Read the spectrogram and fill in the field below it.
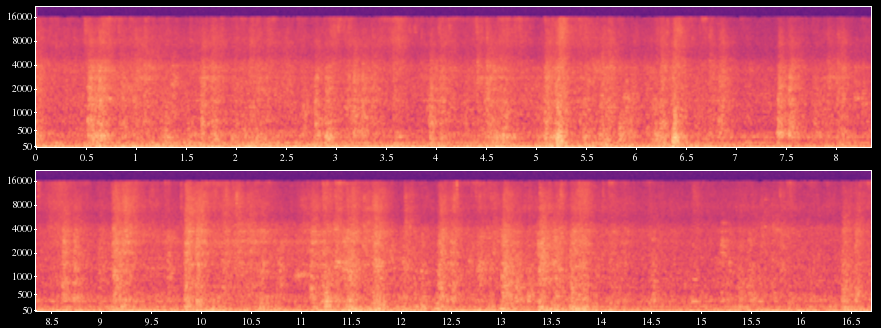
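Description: A diesel train engine hums steadily while the train rolls along.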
